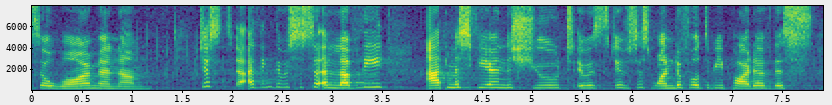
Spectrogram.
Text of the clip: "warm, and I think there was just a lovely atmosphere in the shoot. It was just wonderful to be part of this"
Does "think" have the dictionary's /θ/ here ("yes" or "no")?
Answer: yes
